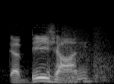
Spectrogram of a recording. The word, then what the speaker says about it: Bijan: And, well, I didn't know that Bijan, which rhymes with Dijon, he's got his own mustard.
